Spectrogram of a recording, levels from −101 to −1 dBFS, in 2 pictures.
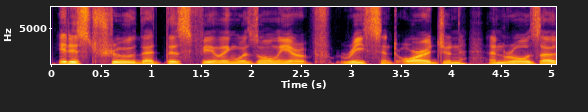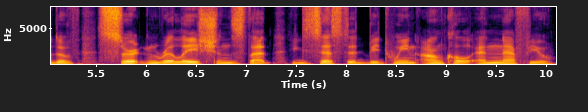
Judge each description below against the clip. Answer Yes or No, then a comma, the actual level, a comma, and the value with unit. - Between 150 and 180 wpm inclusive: No, slow, 135 wpm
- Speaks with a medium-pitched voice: No, low, 120 Hz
